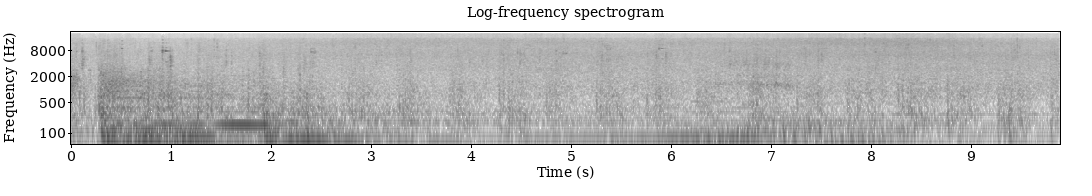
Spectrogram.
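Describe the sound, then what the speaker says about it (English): Heavy, steady video game rain in Horizon Zero Dawn Remastered pours down with a continuous hiss, and deep rumbles of thunder roll underneath. "Raining like it's trying to wash everything away."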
